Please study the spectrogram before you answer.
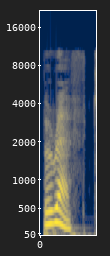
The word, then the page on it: bereave: anglais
